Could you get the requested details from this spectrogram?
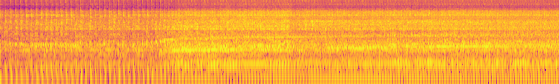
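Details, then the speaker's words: TVS Sport motorcycle single-cylinder engine after an engine noise repair, kick-started: even idle thump, then a smooth rise to steady higher speed with no knocks or rattles. Sounds healthy, like new. "Engine की जिस तरीके से sport bike की sound होना चाहिए same उसी तरीके से हुआ है जिस तरीके से न्यू में हमारा साउंड आती है"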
